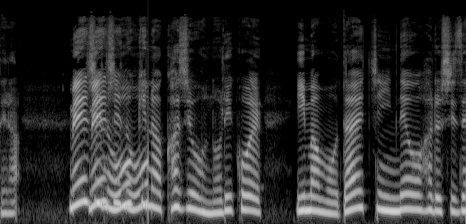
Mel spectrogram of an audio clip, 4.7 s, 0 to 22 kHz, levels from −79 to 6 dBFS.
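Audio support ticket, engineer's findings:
Doubled audio track, 0.00–1.48 s, already under way at clip start. A second full-band copy of the speech trails by roughly a fifth of a second at about the same level as the original. Likely cause is a slower parallel capture path or a misaligned edit layering two copies. Not echo or reverb: a single repeat with no decay tail and no room colouration. The copy cuts out abruptly at 1.48 s.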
